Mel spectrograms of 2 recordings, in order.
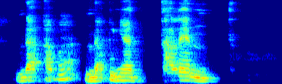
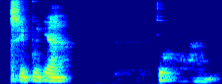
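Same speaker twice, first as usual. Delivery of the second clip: dramatic whisper; 6 dB quieter than usual. Real, not acted. Preacher telling the youth God is still there, whispered. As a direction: breathe the word in a whisper.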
